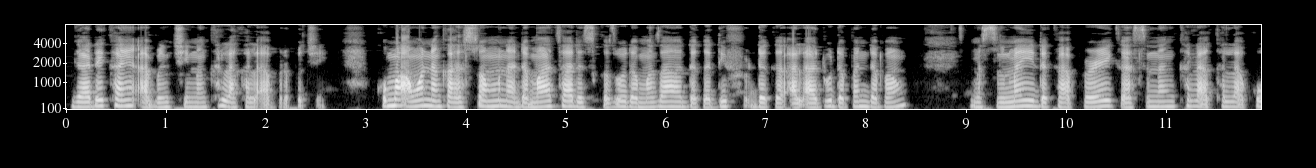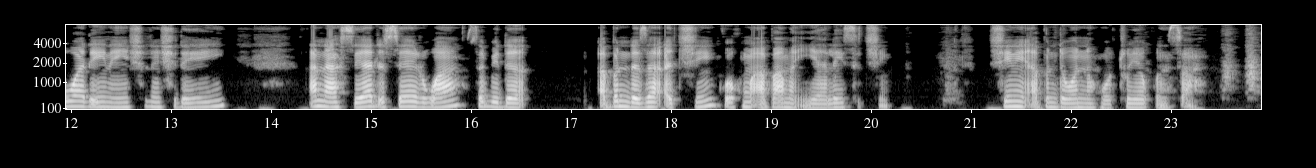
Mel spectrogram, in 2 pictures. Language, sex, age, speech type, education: Hausa, female, 30-45, spontaneous, tertiary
